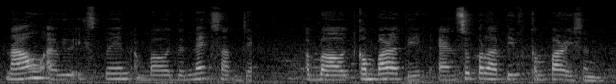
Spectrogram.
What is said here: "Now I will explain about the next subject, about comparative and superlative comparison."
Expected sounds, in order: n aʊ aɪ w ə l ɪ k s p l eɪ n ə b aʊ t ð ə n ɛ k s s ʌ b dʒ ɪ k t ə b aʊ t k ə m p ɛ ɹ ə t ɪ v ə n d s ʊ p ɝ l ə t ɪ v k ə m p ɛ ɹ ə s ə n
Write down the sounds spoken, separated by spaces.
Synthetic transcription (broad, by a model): n aʊ aɪ w ə l ɪ k s p l eɪ n ə b aʊ t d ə n ɛ k s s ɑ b dʒ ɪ k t ə b aʊ t k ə m p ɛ ɹ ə t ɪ f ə n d s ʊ p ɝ l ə t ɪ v k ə m p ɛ ɹ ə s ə n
